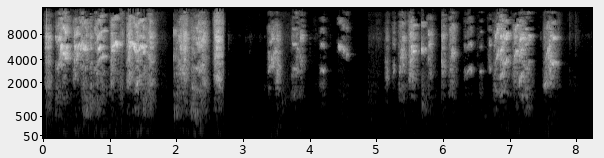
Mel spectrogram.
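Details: Lovebirds calling with dense, high-pitched chirps and squeaky twitters in rapid bursts, pausing briefly mid-way before another run of sharp, scratchy notes.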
